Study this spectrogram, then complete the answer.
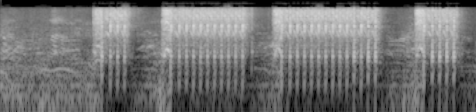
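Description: Bursts of rapid automatic airsoft fire, four loud rattling volleys separated by short pauses, recorded up close.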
